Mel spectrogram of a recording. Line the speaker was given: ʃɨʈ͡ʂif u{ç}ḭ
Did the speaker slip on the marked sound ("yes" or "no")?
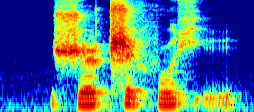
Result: no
